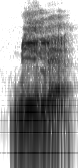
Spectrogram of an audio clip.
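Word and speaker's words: Miele: usually say something like mil. Um, so it usually sounds more like an a in the end, whereas in German we say mil. So the last letter is just a little bit different.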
